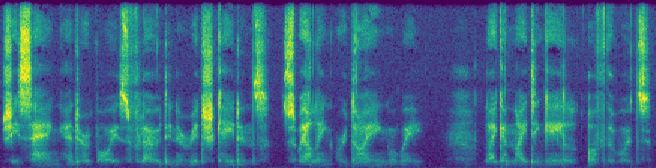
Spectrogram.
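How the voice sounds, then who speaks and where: A woman reading a gothic novel aloud in a gentle, breathy ASMR whisper, with careful phrasing, close to the microphone. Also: slow, low-quality recording. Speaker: audiobook reader.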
